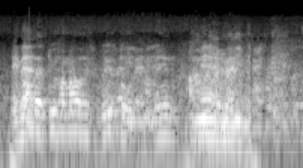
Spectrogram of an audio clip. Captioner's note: man speaks Spanish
